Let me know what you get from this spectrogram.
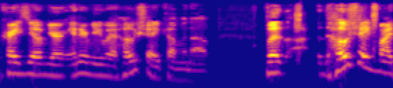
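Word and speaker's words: José: And you say you pronounce it Jose.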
